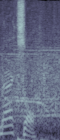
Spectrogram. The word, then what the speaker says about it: Maxel: Dude, you know, it's King Maxel. – Maxel? What I call it? – That's how I spell it, M-A-X-E-L.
